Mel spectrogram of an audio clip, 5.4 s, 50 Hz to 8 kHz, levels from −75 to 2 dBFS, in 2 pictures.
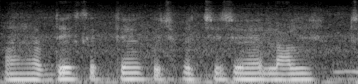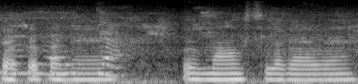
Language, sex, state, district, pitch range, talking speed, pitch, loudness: Hindi, female, Uttar Pradesh, Jyotiba Phule Nagar, 160-170 Hz, 165 wpm, 165 Hz, -17 LUFS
